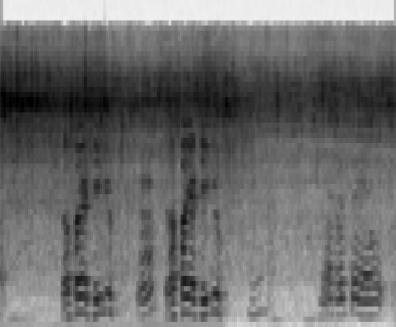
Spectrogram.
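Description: Onions and tomatoes frying in a kadhai over a fire, a steady high sizzle throughout. A person's voice speaks a few short phrases over it.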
